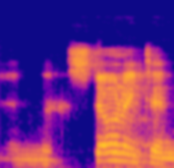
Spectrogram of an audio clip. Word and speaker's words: Stonington: guys are from connecticut it's stonington stonington just like it sounds funny he might have to bury his dead cat the other day and he said i know why it's called stonington now because the [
